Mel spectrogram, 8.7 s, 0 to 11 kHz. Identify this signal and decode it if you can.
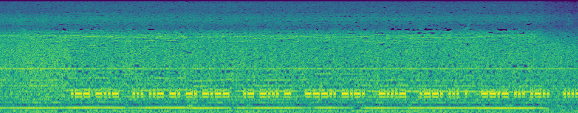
Morse code, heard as a keyed tone, machine-sent, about 39 wpm, 590 Hz, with radio static, a steady whistle near 1380 Hz and street noise. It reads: WX SUNNY ABT 8C <BT> PSE QSL …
